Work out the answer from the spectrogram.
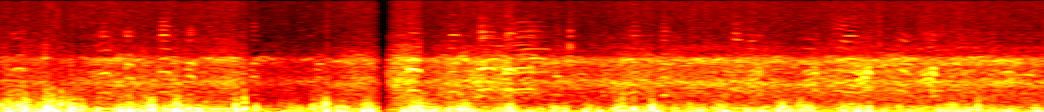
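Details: Flock of geese passing over the Missouri, honking in an uneven, overlapping stream, with a brief break in sound partway through and strong low rumble in the background.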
